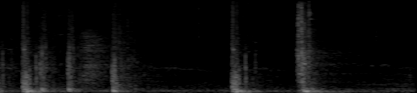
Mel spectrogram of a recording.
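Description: Stone tiles clunk and slide into place.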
